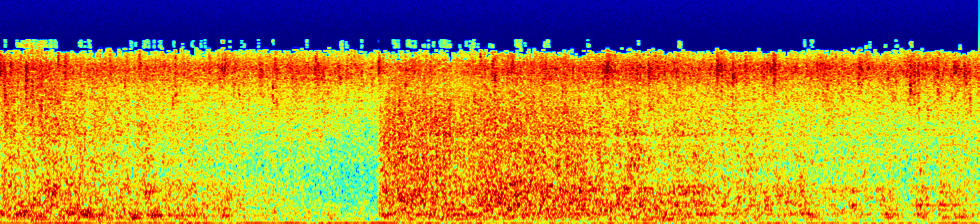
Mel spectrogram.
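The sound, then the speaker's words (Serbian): A heavy thunderstorm pours down rain in a dense, constant roar, rumbling thunder blended into the wash. Partway through, the downpour swells abruptly louder and stays at that fuller level to the end. “Jedne noći naiđe velika oluja.”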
